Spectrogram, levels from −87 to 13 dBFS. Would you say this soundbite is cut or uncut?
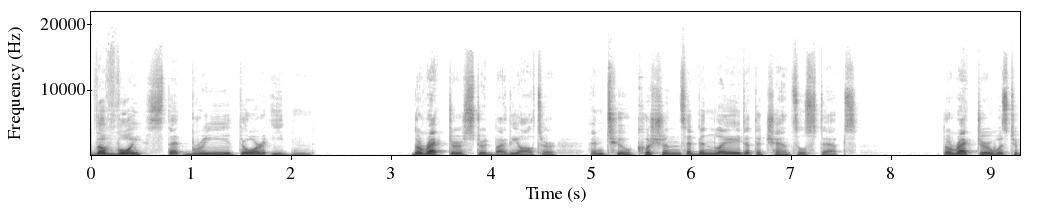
uncut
